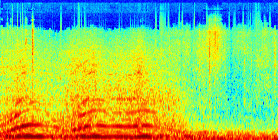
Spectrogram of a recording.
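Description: A Cadillac CTS-V launches hard from a standstill on cold tires, its engine roaring close and loud through rising revs and a couple of gear changes before settling into a steady, fading drone.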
